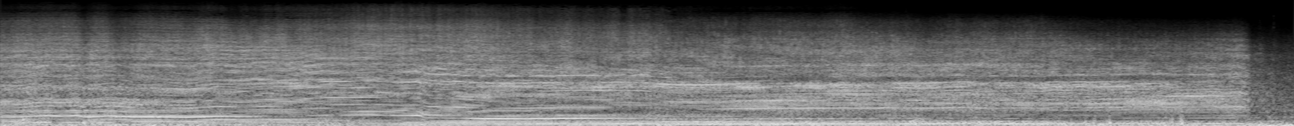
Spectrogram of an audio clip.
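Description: A race car's engine revving, its pitch sliding up and down as it accelerates. After about six seconds it gives way to a car engine held at a steady high rev while the rear tyres spin in a long burnout.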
